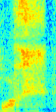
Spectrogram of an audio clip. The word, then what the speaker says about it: Loch: It's got if you look at if you type in pictures for Loch Ness Castle, you need to spell it Loch. Loch, as Scottish folk, Loch Ness.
